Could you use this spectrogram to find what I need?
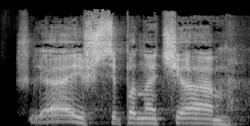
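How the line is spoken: Grumbling old man. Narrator (Russian): ворчал хозяин-старовер

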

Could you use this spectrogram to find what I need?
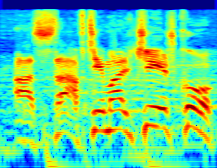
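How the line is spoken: Shouted, bloodied man. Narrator (Russian): крикнул римлянин, залитый кровью

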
